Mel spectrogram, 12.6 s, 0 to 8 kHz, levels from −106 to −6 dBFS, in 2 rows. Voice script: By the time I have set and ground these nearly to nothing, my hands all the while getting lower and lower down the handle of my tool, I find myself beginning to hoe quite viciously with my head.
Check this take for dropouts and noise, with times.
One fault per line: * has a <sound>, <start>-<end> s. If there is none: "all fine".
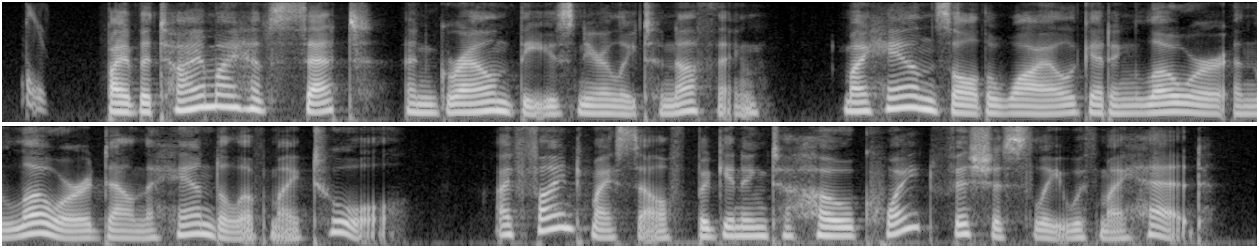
* has a chirp, 0.1-0.3 s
